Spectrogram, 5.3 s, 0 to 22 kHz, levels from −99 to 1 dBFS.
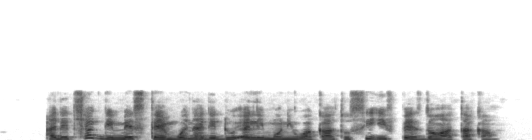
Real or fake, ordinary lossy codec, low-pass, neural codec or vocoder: real; none; none; none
